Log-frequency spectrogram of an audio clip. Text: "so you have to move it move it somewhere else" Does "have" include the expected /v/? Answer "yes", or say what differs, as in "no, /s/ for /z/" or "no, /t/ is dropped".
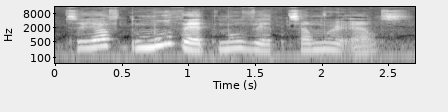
no, /f/ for /v/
